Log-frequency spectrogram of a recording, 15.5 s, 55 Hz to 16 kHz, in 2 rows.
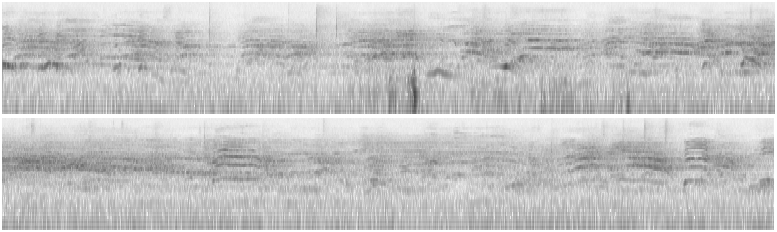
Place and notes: Rue Waldeck Rousseau, Chambéry, France - Cour d'école
Près de la cour de récréation de l'école primaire Waldeck Rousseau beaucoup de cris d'enfants comme toujours dans ces lieux.
France métropolitaine, France, 6 October, ~16:00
